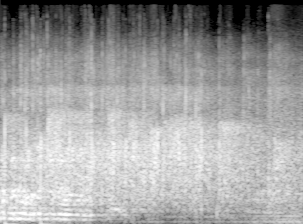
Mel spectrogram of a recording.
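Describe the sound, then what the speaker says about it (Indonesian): Applause from an audience at a teachers' association (PGRI) gathering in Pekalongan, dense steady clapping that fills the whole stretch and fades slightly toward the end. "Tepuk tangan untuk teman-teman Pekalongan."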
